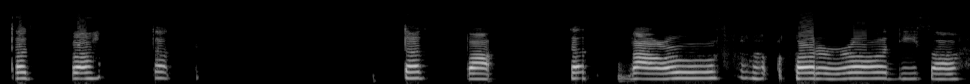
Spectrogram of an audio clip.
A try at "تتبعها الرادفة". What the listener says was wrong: Yeah, good job. But one thing, Ain must not be stretched, otherwise it's perfect. تتبعها الرادفة.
